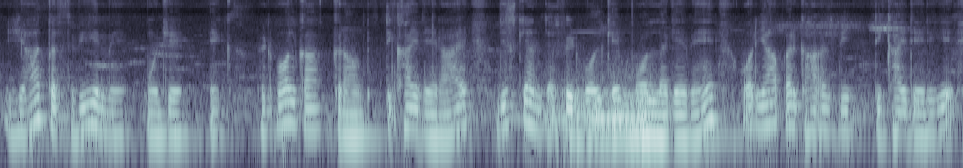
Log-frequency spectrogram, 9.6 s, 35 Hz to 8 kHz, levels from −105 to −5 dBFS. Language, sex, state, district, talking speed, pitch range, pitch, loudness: Maithili, male, Bihar, Supaul, 180 wpm, 100-120 Hz, 110 Hz, -32 LUFS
